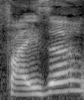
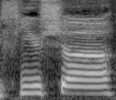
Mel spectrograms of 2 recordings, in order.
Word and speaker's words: Feuza: But the problem was growing up, people always butchered my name because the EU messes, people call me Fuchsia, Feuza.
